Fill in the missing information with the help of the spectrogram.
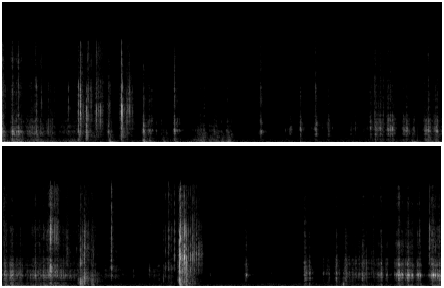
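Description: A metal utility knife blade scrapes and shaves the edge of a dry, palm-sized rectangular bar of soap with a pink and black glitter surface and a white inside, held in one hand. Quick, bright, crunchy scraping strokes come in bursts with short quiet gaps, each stroke dying away almost at once.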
